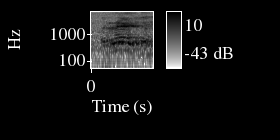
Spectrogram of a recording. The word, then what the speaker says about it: read: The book is to long to बी रेड, READ, same spelling है, pronunciation अलग है।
